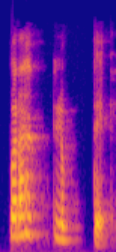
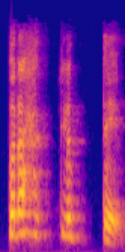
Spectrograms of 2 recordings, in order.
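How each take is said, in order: The two takes are said the same way.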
